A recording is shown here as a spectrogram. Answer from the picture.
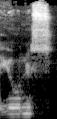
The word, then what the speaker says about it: Yunus: Yunus Emre, doğru telaffuzuyla Yunus, Yunus Emre bunlardan biri.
